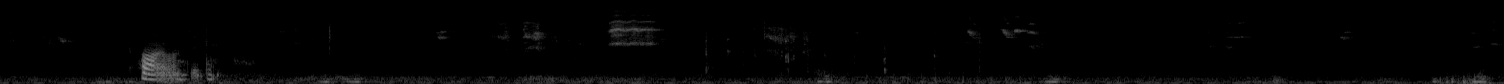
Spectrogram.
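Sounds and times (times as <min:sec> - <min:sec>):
small bird chirping: 0:00.0 - 0:01.1, 0:02.7 - 0:03.6, 0:04.2 - 0:09.0, 0:09.6 - 0:10.6, 0:11.2 - 0:12.7, 0:13.3 - 0:15.0.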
